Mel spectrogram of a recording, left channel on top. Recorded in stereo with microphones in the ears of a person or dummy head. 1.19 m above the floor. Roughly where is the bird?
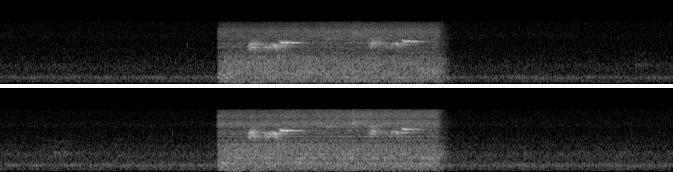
Right.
